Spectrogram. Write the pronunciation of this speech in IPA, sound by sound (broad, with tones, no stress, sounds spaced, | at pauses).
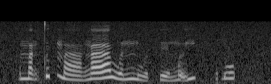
m a̰˧˨ ŋ t̪ ə˦˥ p̚ m a̤ː˨˩ ŋ aː˨˦ v ə˨˦ n m u˧˩ ə̯ k e˧˩ m ə̰˧˥ j | ɗ o˦˥ t̚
